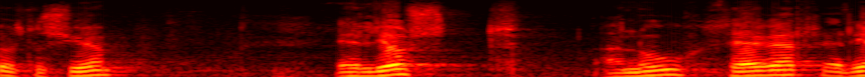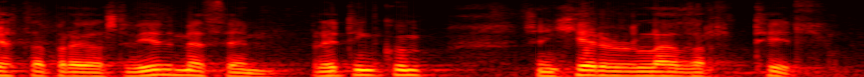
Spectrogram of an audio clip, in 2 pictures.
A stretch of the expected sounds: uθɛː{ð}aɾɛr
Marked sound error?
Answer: yes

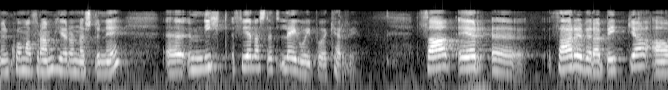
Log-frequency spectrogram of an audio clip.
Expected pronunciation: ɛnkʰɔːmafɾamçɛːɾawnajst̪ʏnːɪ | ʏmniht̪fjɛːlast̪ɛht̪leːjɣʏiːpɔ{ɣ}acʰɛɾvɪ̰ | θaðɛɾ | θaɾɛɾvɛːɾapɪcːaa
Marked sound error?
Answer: yes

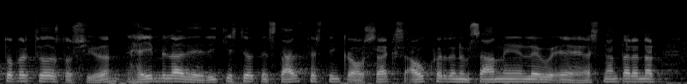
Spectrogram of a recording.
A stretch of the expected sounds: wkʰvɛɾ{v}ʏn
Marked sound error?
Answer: yes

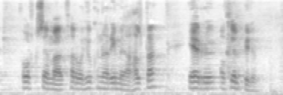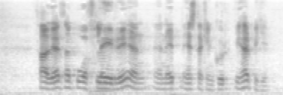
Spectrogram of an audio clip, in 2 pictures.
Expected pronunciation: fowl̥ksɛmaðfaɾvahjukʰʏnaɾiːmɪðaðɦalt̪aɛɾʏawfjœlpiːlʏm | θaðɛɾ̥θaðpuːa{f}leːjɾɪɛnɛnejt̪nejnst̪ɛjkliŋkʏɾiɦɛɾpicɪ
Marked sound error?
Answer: no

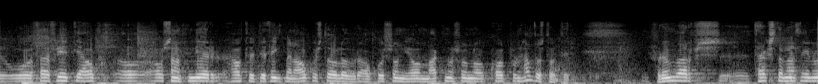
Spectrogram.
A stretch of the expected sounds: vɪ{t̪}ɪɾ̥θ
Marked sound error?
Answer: no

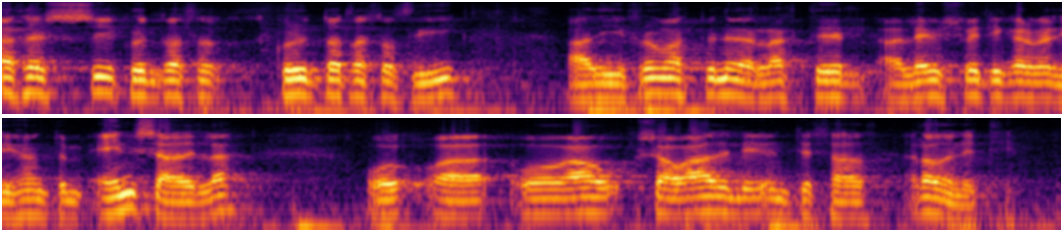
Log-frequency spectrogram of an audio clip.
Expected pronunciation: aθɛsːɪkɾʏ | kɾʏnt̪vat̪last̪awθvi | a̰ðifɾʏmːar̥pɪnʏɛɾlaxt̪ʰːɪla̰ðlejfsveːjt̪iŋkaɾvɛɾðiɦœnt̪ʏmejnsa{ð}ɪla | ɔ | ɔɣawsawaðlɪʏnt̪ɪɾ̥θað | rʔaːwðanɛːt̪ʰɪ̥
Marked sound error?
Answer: no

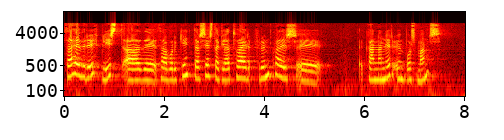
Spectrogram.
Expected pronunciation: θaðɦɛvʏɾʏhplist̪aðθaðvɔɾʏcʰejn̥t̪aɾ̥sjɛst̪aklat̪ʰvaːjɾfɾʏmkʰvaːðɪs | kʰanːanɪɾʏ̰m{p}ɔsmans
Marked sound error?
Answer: no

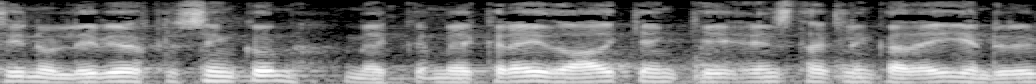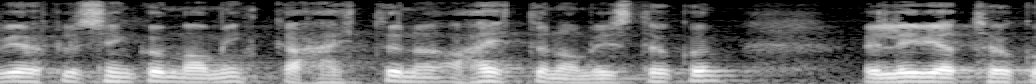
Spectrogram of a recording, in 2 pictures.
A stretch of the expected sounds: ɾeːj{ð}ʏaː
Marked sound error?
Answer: no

